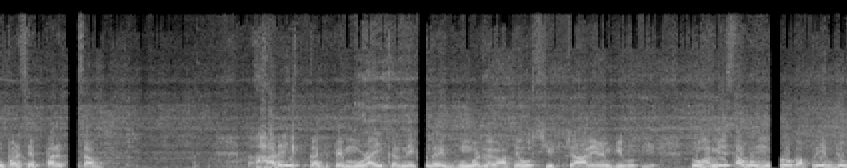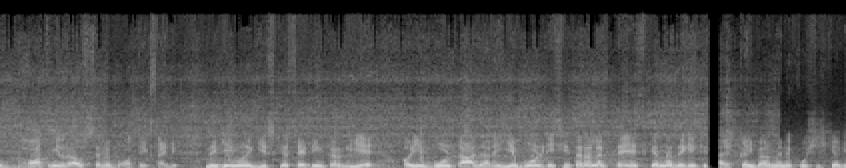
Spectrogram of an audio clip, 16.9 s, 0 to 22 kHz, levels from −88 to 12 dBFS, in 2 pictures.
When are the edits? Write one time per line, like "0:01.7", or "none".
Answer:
0:00.8
0:04.3
0:07.7
0:15.7

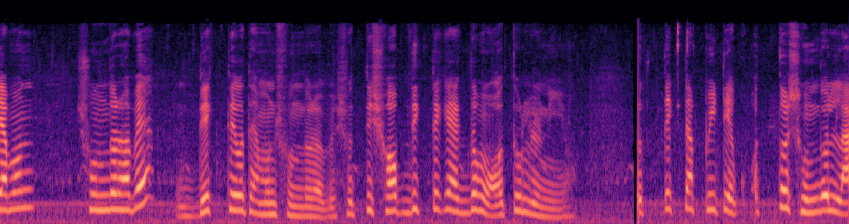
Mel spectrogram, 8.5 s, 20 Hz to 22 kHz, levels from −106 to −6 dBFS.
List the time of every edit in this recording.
0:06.4

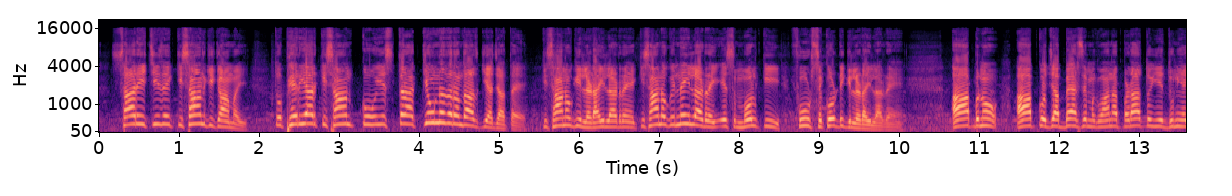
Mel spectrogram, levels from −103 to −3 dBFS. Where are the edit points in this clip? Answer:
0:05.5

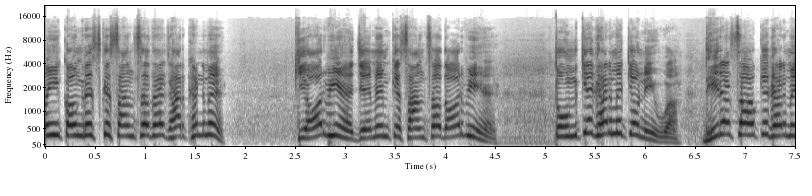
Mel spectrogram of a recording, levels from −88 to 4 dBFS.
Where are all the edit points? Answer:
none

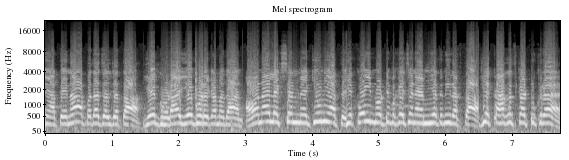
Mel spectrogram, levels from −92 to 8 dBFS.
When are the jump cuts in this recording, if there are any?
0:01.4
0:03.0
0:04.5

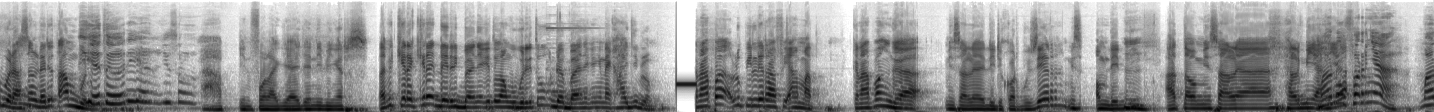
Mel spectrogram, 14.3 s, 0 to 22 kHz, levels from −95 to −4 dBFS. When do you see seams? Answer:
0:06.7

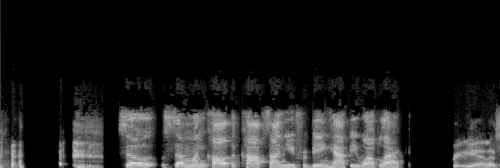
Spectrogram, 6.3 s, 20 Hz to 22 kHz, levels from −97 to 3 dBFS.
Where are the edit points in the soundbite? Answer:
0:01.3

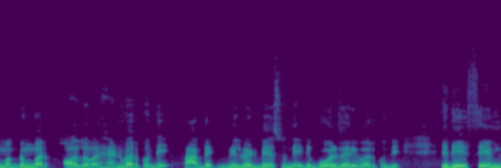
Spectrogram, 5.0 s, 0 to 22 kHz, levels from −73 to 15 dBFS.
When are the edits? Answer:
0:01.7

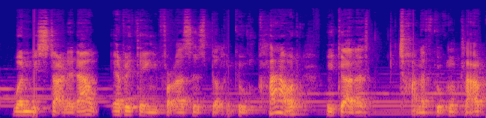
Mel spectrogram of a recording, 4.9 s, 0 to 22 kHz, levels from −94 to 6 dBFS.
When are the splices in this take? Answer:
0:01.0

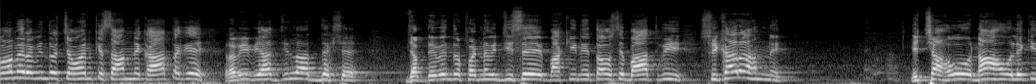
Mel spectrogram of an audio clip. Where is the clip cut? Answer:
none

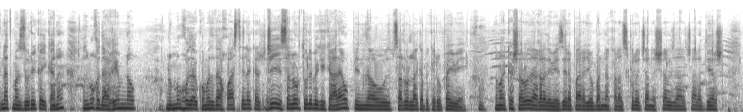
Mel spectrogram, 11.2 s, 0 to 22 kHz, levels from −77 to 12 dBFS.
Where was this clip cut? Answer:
0:03.9

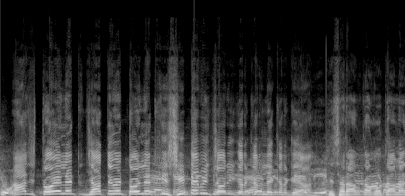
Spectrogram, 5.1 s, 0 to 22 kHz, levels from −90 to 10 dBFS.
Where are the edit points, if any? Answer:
0:04.1

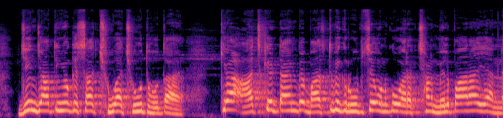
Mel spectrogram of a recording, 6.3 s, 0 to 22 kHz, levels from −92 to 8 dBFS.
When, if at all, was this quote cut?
none

